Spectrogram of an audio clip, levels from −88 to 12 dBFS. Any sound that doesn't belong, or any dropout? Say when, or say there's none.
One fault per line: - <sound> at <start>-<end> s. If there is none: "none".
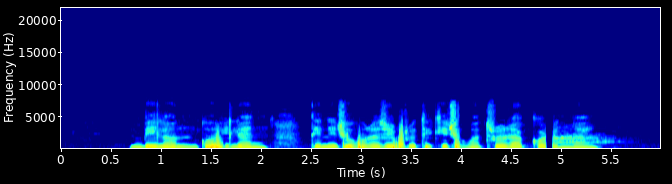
- dropout at 4.8-4.9 s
